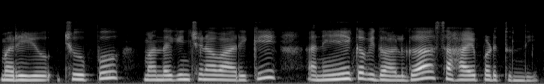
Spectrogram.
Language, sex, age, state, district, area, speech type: Telugu, female, 18-30, Andhra Pradesh, Kakinada, rural, spontaneous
